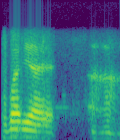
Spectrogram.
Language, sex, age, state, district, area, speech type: Marathi, male, 30-45, Maharashtra, Gadchiroli, rural, conversation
